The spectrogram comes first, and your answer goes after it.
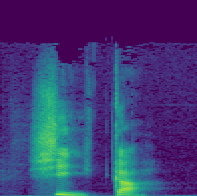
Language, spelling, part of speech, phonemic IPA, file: Swedish, kika, verb, /ˈɕiːˌka/, Sv-kika.ogg
- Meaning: to look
